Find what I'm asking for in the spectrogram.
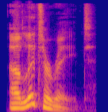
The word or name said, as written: alliterate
